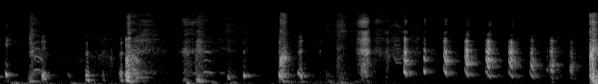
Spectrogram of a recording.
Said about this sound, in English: However, sorry. It's a few convulsions. Sorry, I was trying to hold in a cough.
